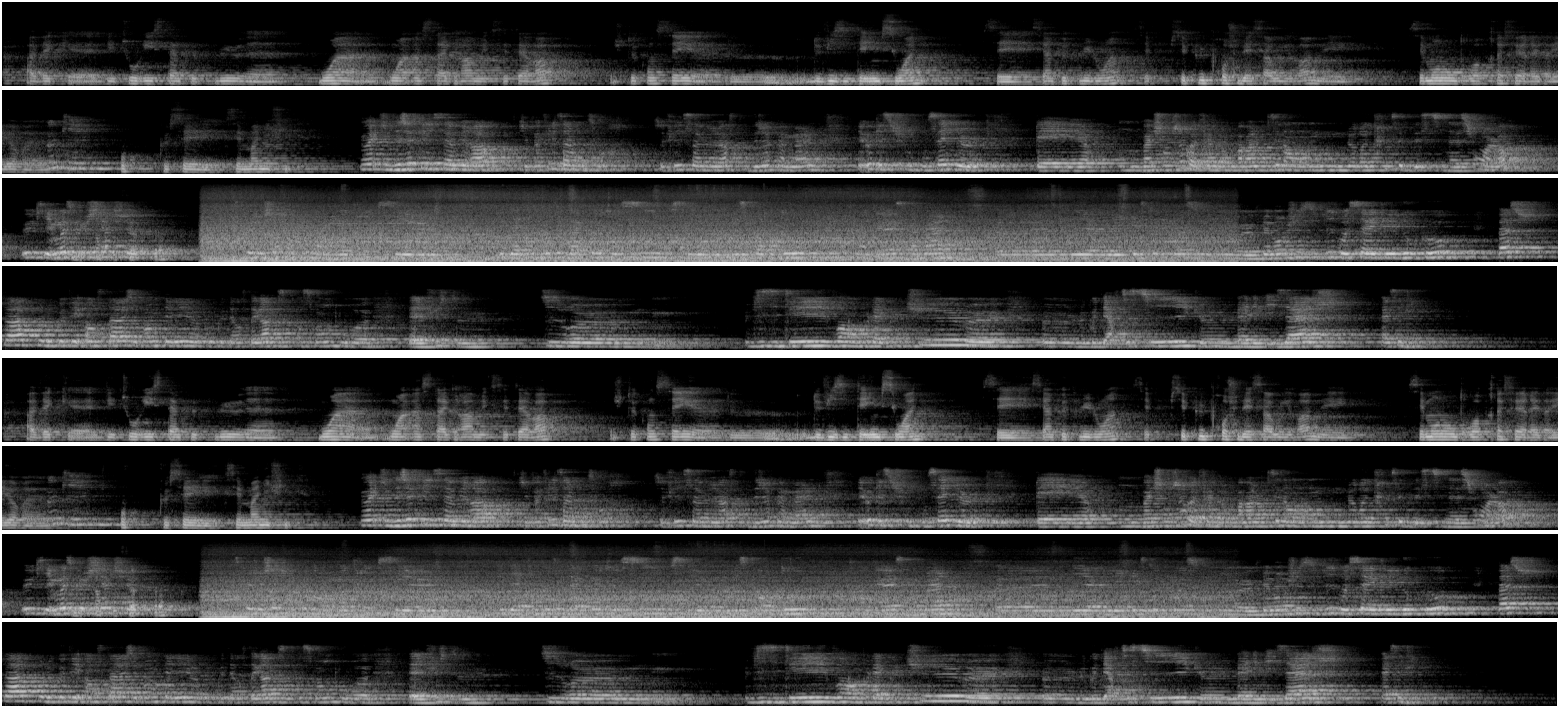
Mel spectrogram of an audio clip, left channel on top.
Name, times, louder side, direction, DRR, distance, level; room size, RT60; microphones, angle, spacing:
voice 1, 0.2-2.8 3.2-5.5 6.1-9.2 9.9-13.5 14.1-16.0 17.1-18.6 31.8-31.9 32.6-32.8, right 1 dB, 25° right, 2 dB, 0.4 m, -25 dB
voice 2, 16.0-16.5 19.1-21.8 22.1-25.6 25.8-30.7 31.3-32.5 33.5-35.6 36.1-39.2 39.6-45.7 46.1-51.6 52.1-53.4 54.1-60.0 60.5-60.9, left 1 dB, 5° left, -2 dB, 2.2 m, -23 dB
sound 1, 33.1-43.5, left 1 dB, 70° left, 1.1 m, -24 dB
15.0 x 10.0 x 4.9 m, 2.2 s
head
